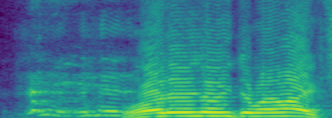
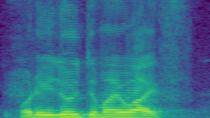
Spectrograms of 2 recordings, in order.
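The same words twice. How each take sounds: First: Louder, higher laughing demand; hammed-up jealous husband; mock angry husband. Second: Said in the usual way. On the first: Angry husband confronting the rabbi, mock loud demand.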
